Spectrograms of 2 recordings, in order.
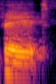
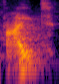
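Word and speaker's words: fête: village fundraiser would be fate it is fate please don't say fate they say it's a fate and ejected from a seat of power fate fight it's not pronounced fight use a village fine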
